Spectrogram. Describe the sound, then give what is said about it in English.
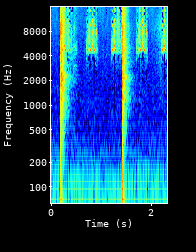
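A crickets sound effect: crickets chirp in steady, rhythmic high-pitched bursts, interrupted twice by a sharp, loud knock. The chirping is clear, with no voices. “Anyway, crickets, crickets.”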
